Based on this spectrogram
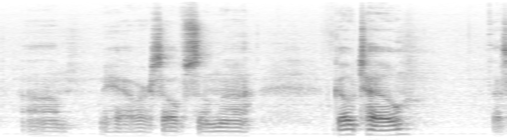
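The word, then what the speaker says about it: Gotoh: the headstock hardware um we have ourselves some goto that's how you pronounce it uh sg38 tuners don't know what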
